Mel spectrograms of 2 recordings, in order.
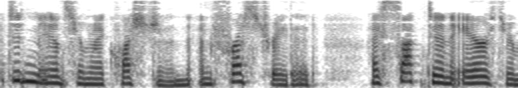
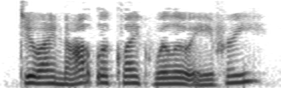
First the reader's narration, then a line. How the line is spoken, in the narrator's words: asked in a teasing voice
